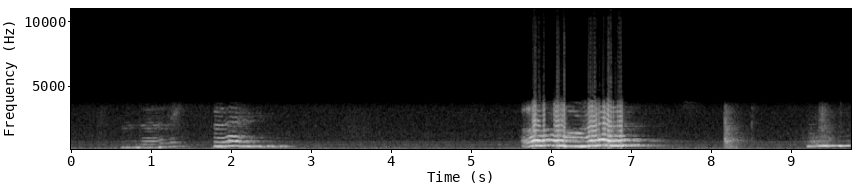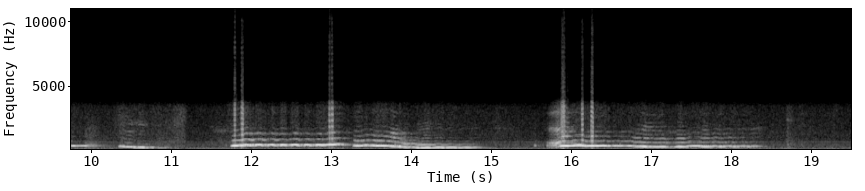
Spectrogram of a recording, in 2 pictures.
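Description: A young woman sobs and wails nearby.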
